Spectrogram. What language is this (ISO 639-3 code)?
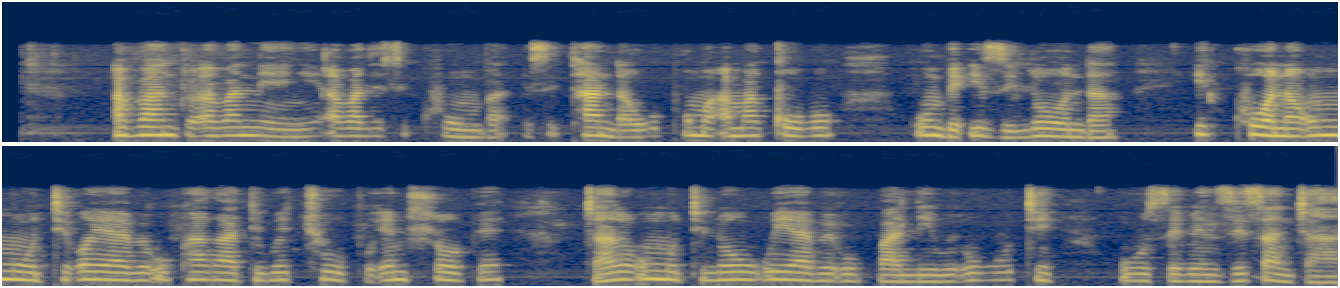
nde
